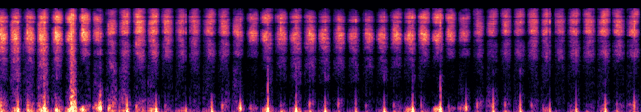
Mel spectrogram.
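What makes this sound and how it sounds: Floss string is sawed and rubbed back and forth across the edge of a solid, light wooden spoon handle. It makes a rapid, steady run of short, dry rasping strokes, several per second, low and muffled with a faint airy hiss and no ring after each pass.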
